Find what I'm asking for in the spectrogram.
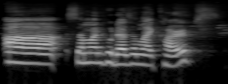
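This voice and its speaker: A woman's voice: fairly high pitch, fairly even intonation, takes it slowly, pushed and bright, clear, resonant tone. A young woman hosting a vlog, chatting playfully with a chef and asking curious questions. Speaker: vlog host. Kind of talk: casual chat. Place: restaurant kitchen.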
